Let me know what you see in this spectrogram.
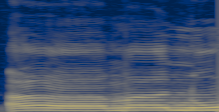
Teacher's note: a fathah berdiri atau Alif kecil dua harakat kita panjangkan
